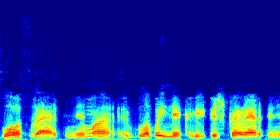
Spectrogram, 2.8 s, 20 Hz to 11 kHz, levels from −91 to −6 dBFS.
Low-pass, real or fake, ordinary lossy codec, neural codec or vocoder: 9.9 kHz; fake; MP3, 48 kbps; codec, 16 kHz in and 24 kHz out, 1.1 kbps, FireRedTTS-2 codec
